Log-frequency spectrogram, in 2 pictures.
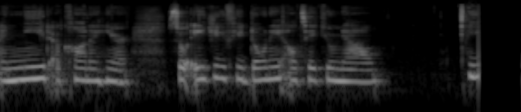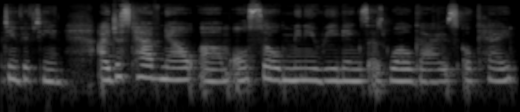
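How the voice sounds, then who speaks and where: Quiet and somewhat breathy, a woman speaks at a fairly slow pace in a medium pitch, her tone dark and mellow and her intonation monotone and flat. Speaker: tarot reader. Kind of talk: live stream tarot reading. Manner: quiet, lowered voice; casual, filler-heavy.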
